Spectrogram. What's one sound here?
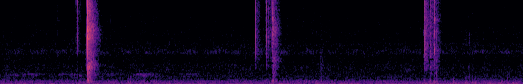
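A nail clipper snips a cat's claws with sharp clicks.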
